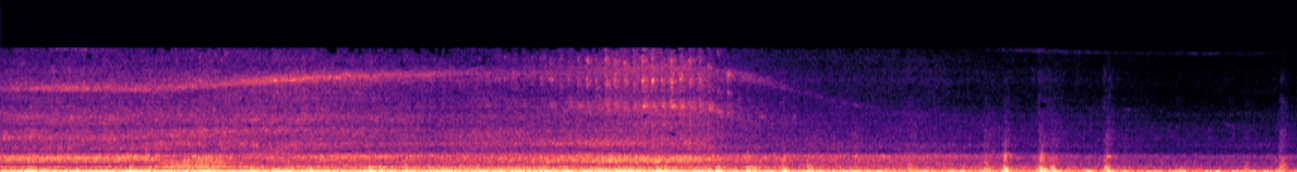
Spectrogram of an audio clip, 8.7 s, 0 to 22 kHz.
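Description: Two Northern diesel multiple units departing together: a Class 195 pulling out close alongside and a Class 150 Sprinter leaving on the adjacent line, engines running under power. A high whine falls away about five seconds in, and the running gets quieter after that, with a few wheel clicks over the track near the end.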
